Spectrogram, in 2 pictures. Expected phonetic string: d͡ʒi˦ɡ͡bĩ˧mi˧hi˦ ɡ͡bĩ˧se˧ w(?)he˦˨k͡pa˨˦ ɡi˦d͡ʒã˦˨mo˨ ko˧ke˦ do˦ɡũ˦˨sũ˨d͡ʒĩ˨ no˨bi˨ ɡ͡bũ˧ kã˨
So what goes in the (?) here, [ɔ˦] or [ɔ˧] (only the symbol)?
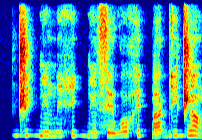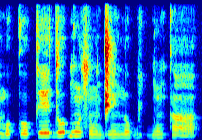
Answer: ɔ˦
